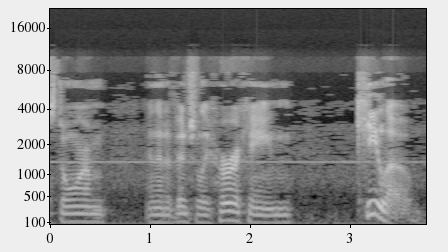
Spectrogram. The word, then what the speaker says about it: Kilo: and then eventually hurricane kilo I think that's how you say it k i l o and uh it'll be headed in the direction uh of Hawaii fortunately it doesn't look like it'll be near Hilo uh kilo headed to Hilo not trying to make fun but it just kind of f odd that it Rhymes right but the western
